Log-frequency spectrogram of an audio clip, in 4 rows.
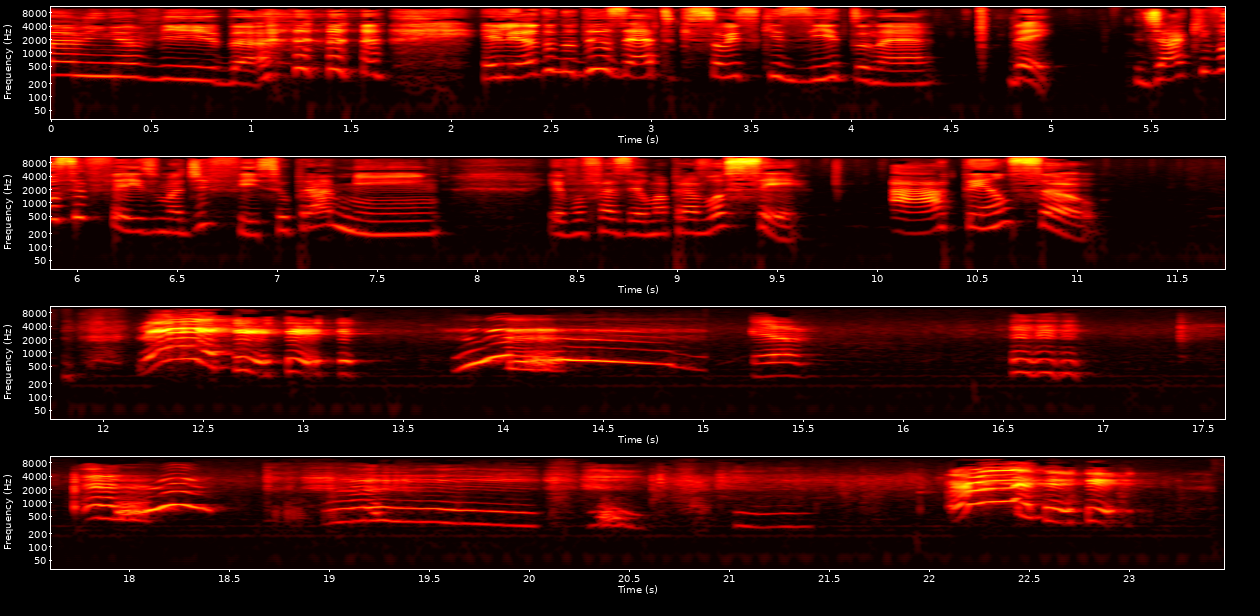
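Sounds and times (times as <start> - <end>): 
speech: 0.1 - 11.2, 11.8 - 15.6, 16.5 - 17.0, 17.7 - 21.5, 22.1 - 23.1
baby laughing: 12.2 - 15.4, 16.5 - 17.0, 17.8 - 20.7, 22.1 - 23.1.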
